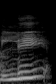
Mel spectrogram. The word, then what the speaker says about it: les: So that is les and that is le. So I'm not sure why you think they're pronounced the same, but they're very different. So because ES is pronounced A, so we have les, okay, les and le, okay.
